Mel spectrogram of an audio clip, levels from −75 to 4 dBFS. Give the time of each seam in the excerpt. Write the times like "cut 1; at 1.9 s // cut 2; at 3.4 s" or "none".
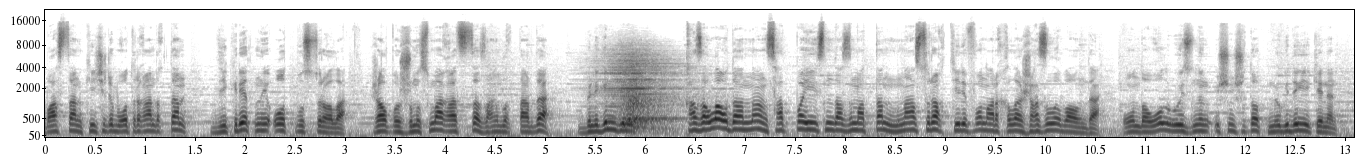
cut 1; at 6.0 s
